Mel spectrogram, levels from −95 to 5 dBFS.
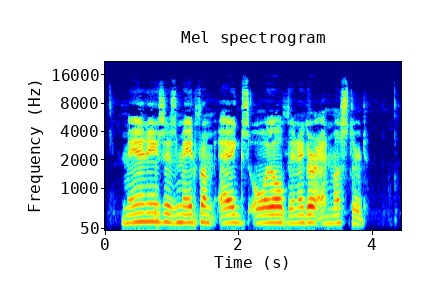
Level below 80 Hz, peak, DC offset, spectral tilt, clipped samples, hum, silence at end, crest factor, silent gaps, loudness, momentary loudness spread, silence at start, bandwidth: -60 dBFS; 0 dBFS; under 0.1%; -3.5 dB/octave; under 0.1%; none; 0.6 s; 16 dB; none; -16 LUFS; 10 LU; 0.25 s; 13.5 kHz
